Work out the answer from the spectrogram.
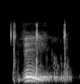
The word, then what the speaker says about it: veículo: preste atenção nessa aqui veículo veículo a separate ó o veículo a penúltima sílaba mais forte então é acentuada apressou pela regra do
